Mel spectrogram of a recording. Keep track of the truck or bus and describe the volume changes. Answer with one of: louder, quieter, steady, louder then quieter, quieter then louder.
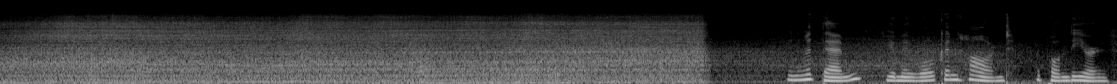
quieter.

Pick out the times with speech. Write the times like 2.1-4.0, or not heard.
7.8-11.1.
